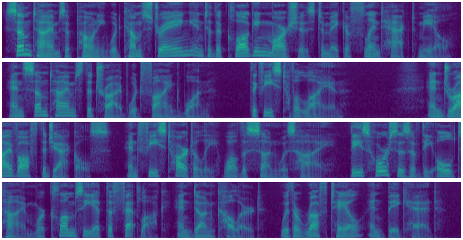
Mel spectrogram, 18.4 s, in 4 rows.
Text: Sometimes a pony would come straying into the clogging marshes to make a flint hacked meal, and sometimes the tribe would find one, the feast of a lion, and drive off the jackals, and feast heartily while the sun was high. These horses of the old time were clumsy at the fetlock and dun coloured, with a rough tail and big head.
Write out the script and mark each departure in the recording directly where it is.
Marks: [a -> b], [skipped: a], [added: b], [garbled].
Sometimes a pony would come straying into the clogging marshes to make a flint hacked meal, and sometimes the tribe would find one, the feast of a lion, and drive off the jackals, and feast heartily while the sun was high. These horses of the old time were clumsy at the fetlock and dun coloured, with a rough tail and big head.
